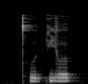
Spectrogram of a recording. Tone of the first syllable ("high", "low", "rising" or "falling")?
low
